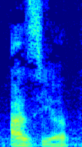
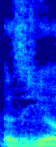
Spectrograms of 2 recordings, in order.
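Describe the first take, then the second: First: Azure pronounced AZ-yer; stress on first syllable. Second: Azure pronounced az-YOOR; stress on second syllable. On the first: Host putting a debate to listeners, Azure as AZ-yer. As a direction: hit the start of Azure, AZ-yer. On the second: Host putting a debate to listeners, Azure as az-YOOR. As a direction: land on the end of Azure, az-YOOR. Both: Shown as a demonstration. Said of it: "whether we should pronounce this as".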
